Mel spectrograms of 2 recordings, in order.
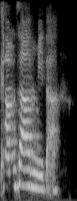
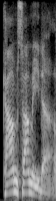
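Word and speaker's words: Kamsahamnida (감사합니다): And so with that, I think it's Kaham Sumida. Is that? – It's Kamsahamnida. – Kamsahamnida. Okay. I butchered it a little bit.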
